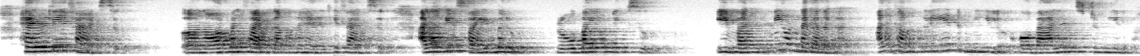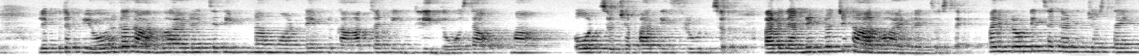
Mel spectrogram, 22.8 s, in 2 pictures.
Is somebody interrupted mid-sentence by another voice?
No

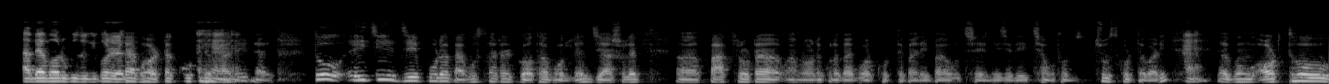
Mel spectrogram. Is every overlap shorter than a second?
Yes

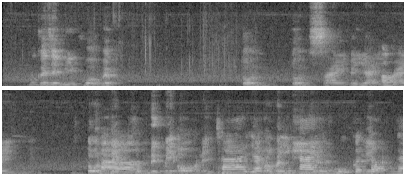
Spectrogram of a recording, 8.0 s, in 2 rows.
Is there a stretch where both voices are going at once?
Yes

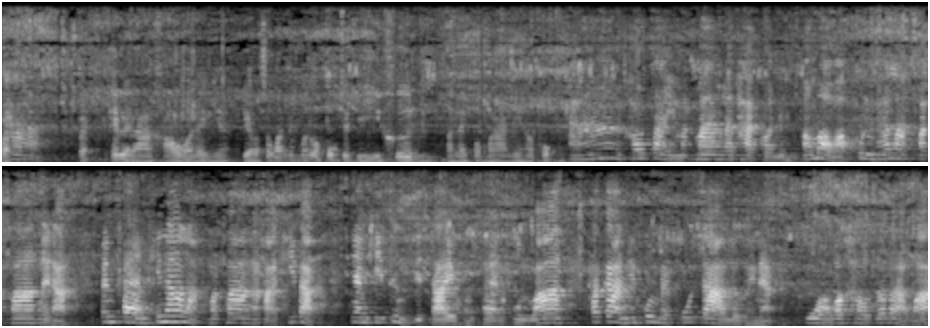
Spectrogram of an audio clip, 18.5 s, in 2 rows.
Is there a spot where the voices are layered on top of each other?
No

